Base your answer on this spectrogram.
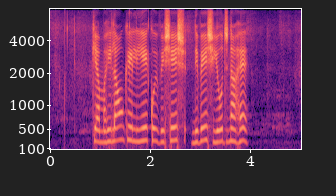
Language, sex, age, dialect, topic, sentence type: Hindi, female, 25-30, Marwari Dhudhari, banking, question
